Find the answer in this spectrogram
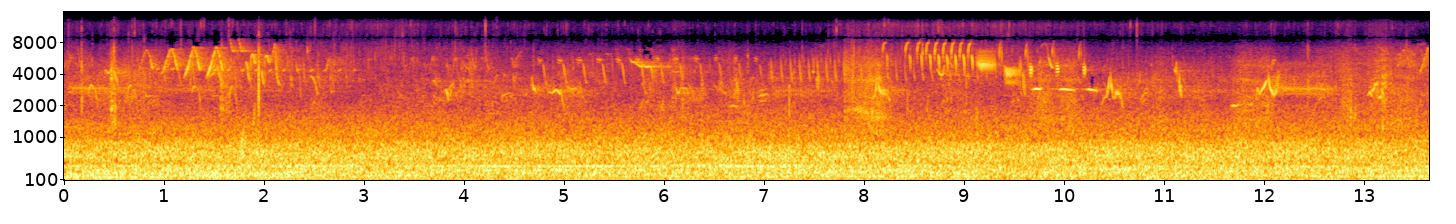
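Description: Birds chirping on and off, with a fast high trill about eight seconds in, over a steady low rush of outdoor background noise.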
